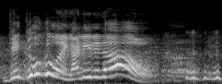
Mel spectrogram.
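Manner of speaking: high, loud laughing plea; laughing demand. Real, not acted. Host urging co-host Phil to google it, laughing excited plea. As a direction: laugh and beg him to search. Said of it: "urging Phil to search".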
